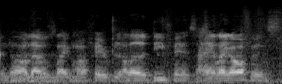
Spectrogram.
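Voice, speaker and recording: Over noticeable background noise and audible room echo, a man talks very fast in a very deep, low voice with monotone, flat intonation. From Compton, California. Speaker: former college football player. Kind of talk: casual podcast interview.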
